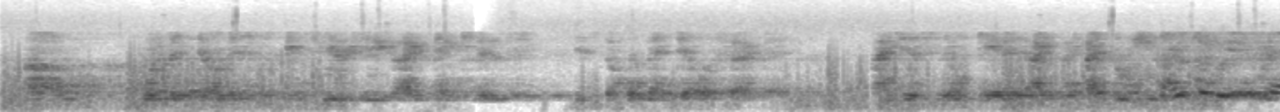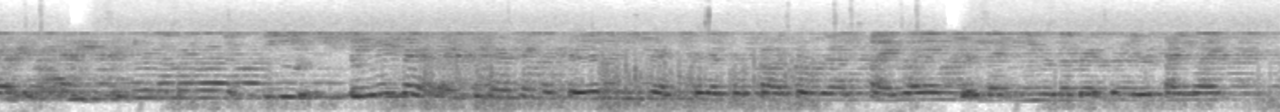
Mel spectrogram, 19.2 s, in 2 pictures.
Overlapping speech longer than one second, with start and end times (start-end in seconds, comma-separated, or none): 8.7-10.6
